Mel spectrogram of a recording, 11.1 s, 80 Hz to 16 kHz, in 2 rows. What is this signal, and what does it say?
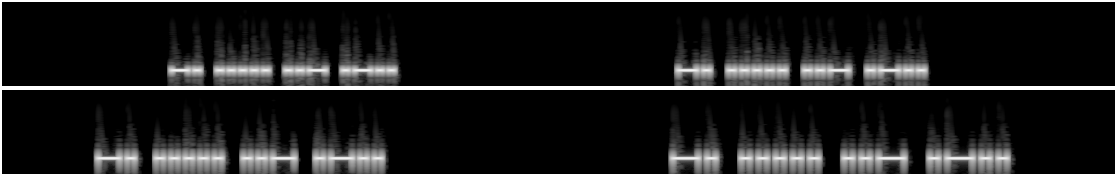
Morse code, heard as a keyed tone, about 36 wpm, 700 Hz. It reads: N5UL N5UL N5UL N5UL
